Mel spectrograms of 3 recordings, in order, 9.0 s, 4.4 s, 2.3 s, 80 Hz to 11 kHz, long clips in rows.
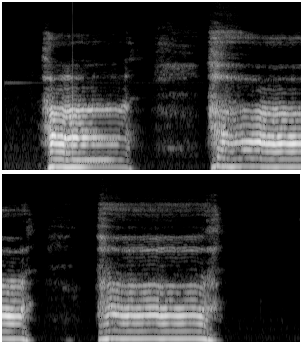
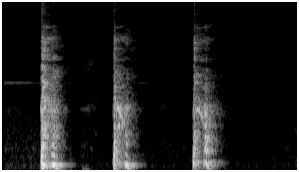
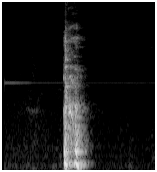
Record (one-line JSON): {"exhalation_length": "9.0 s", "exhalation_amplitude": 32766, "exhalation_signal_mean_std_ratio": 0.66, "three_cough_length": "4.4 s", "three_cough_amplitude": 32767, "three_cough_signal_mean_std_ratio": 0.34, "cough_length": "2.3 s", "cough_amplitude": 32766, "cough_signal_mean_std_ratio": 0.28, "survey_phase": "beta (2021-08-13 to 2022-03-07)", "age": "45-64", "gender": "Male", "wearing_mask": "No", "symptom_none": true, "smoker_status": "Ex-smoker", "respiratory_condition_asthma": false, "respiratory_condition_other": false, "recruitment_source": "REACT", "submission_delay": "2 days", "covid_test_result": "Negative", "covid_test_method": "RT-qPCR", "influenza_a_test_result": "Negative", "influenza_b_test_result": "Negative"}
